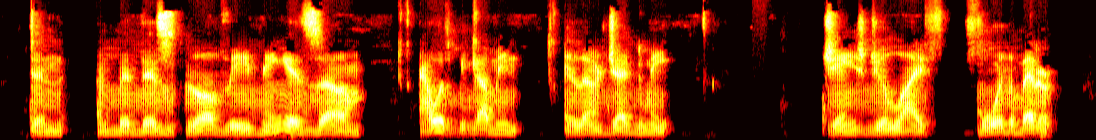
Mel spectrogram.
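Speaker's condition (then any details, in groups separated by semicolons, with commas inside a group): Laryngectomy, oesophageal; total laryngectomy and glossectomy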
